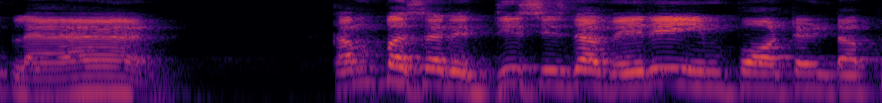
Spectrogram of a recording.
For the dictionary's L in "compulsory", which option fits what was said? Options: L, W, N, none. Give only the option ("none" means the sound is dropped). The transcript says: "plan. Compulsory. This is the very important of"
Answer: none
